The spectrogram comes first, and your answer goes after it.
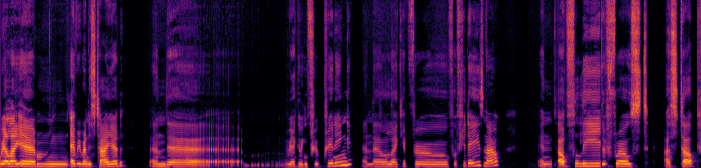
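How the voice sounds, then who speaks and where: Very slow speech in a French accent comes with long, frequent pauses and big swings in loudness, recorded dry and close with no echo. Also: woman, fairly high pitch for a woman, ordinary pitch variation. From Calabria and Paris. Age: young. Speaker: winemaker. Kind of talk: interview. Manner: halting.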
